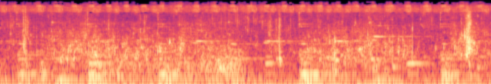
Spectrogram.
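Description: Water sloshing and washing around a small boat as it arrives, a dense, steady churning texture with a sharper splash near the end.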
